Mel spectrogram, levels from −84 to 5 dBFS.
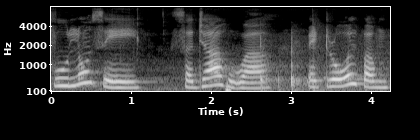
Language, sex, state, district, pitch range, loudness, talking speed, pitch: Hindi, female, Punjab, Fazilka, 210-270 Hz, -14 LUFS, 100 wpm, 230 Hz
